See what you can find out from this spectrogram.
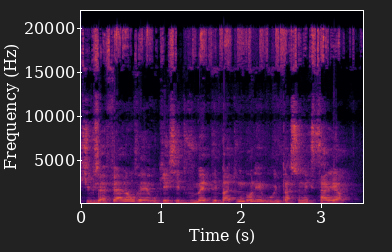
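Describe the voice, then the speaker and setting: Noticeable background noise and audible room echo surround the recording. A man speaks at a medium pitch. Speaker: tarot card reader. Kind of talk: tarot reading for viewers. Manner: hesitant, many fillers.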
